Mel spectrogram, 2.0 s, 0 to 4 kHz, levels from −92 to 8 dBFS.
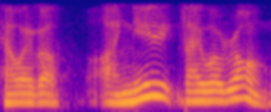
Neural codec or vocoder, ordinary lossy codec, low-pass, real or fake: codec, 24 kHz, 0.9 kbps, WavTokenizer, small release; MP3, 32 kbps; 3.6 kHz; fake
